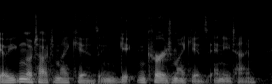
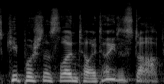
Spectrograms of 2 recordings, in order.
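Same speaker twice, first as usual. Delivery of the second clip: put-on raised, high barking order to a kid; bossy dad shout; 11 semitones higher, 5 dB louder than usual. Dad shouting at his son pushing the sled, a mock bark. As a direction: call out like a stern dad at the gym.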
